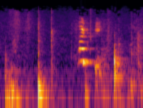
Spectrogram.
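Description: Soft thumps of a toddler's hands and feet on hardwood stair treads as she climbs, with a short high-pitched squeal from the toddler a little after a second in.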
